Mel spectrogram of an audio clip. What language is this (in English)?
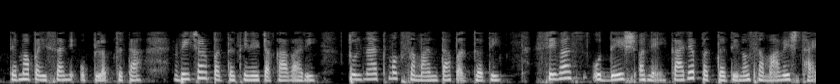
Gujarati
